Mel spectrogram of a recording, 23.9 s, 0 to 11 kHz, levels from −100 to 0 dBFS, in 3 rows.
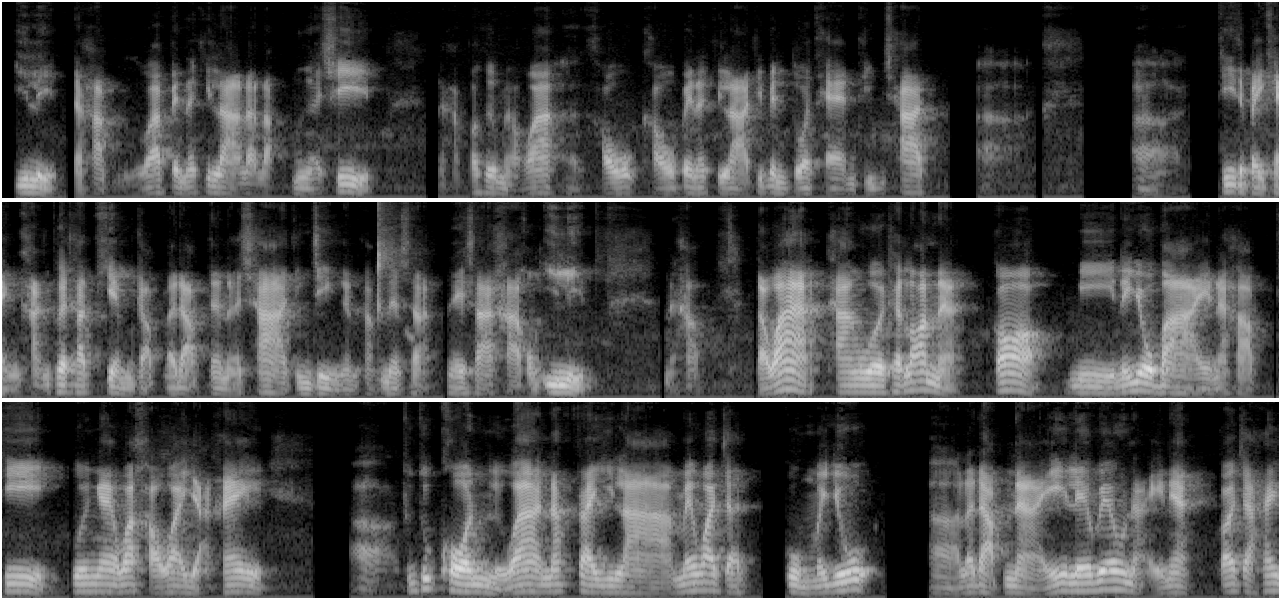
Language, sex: Thai, male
